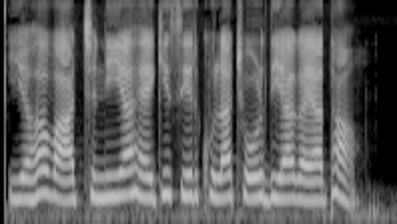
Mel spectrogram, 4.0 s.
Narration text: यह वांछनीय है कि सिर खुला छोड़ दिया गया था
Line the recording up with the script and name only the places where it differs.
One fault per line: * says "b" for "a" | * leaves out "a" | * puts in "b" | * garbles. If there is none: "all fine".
all fine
